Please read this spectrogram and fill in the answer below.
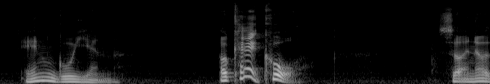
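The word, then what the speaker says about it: Nguyen: that the stuff is sitting in there it's pronounced in GU yen in GU Yin okay cool so I know that is that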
